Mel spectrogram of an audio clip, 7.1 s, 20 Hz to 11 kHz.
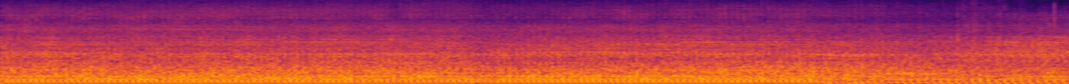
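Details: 20+ year old John Deere L110 lawn tractor, outdoors: steady, even single-cylinder chug, constant beat, no misses or surging, slight settle in pitch; ran great, nothing weird.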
